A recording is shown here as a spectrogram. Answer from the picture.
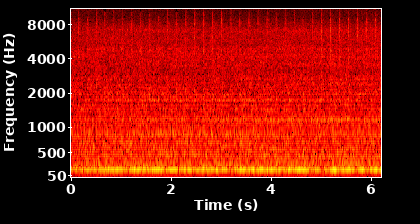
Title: Name that sound. "Tick tick tick" sounds like a valve tap.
